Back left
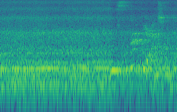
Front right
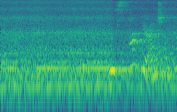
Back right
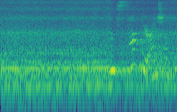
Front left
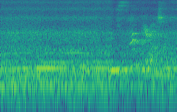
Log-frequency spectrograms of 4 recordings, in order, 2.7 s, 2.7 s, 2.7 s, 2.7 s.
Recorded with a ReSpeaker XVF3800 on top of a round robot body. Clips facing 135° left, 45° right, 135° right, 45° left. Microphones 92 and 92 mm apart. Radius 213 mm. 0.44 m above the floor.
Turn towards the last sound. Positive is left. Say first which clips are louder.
# front right 6 dB, back right 4 dB
turn(degrees=-75)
